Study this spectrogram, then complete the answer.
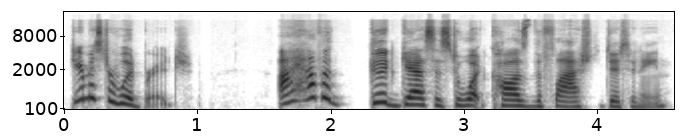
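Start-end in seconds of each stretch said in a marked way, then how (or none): none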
